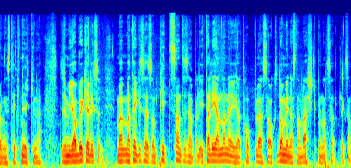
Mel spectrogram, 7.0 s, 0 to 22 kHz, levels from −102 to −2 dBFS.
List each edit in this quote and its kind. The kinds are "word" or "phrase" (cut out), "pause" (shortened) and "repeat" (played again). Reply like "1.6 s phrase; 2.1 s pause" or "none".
none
